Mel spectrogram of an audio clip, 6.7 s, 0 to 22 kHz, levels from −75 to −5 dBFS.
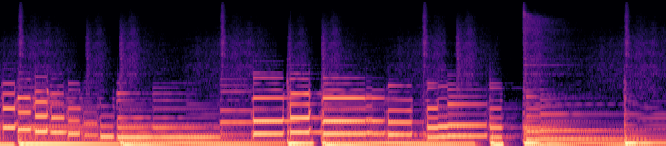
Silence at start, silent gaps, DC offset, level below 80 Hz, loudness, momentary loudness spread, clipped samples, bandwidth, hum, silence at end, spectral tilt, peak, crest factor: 0 s; none; under 0.1%; -18 dBFS; -16 LUFS; 6 LU; under 0.1%; 15 kHz; none; 0 s; -8.5 dB/octave; 0 dBFS; 14 dB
